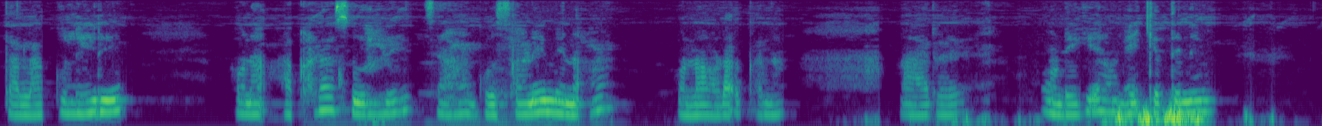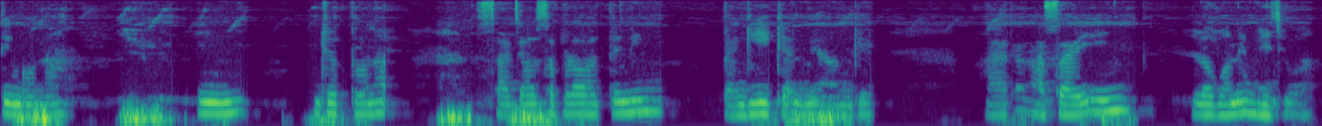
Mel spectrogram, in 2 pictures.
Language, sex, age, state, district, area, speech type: Santali, female, 30-45, Jharkhand, Seraikela Kharsawan, rural, spontaneous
